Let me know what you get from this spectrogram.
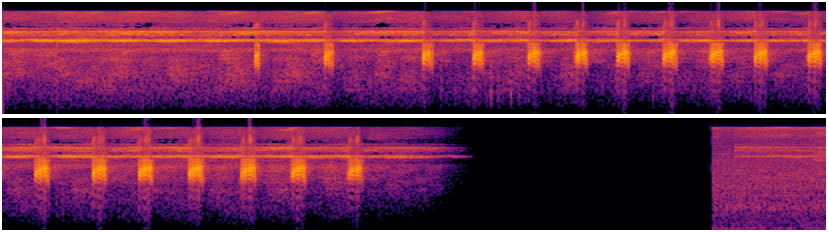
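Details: Tanimbar, Indonesia, at night in the wild: a Litoria frog repeats short, bright chirps about twice a second for some twelve seconds, with crickets and night insects droning behind, then the sound fades to silence before a brief different noise.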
